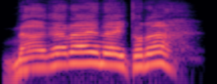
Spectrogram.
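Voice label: heal, Japanese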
